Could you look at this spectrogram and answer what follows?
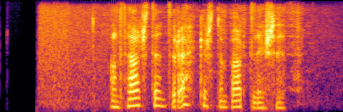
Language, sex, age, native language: Icelandic, female, 50-59, Icelandic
